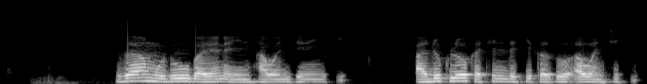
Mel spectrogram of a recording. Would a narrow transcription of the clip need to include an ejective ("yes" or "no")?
no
